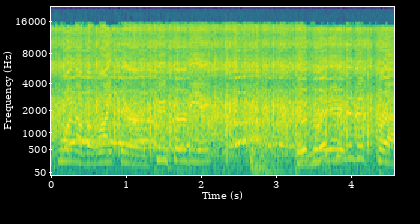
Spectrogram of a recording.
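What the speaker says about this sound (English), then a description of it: "Listen to this crowd." A crowd at the 1986 LPBT Sam's Town Invitational women's bowling tournament applauds a 238 game with continuous, dense clapping and cheering, while a commentator talks over it.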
